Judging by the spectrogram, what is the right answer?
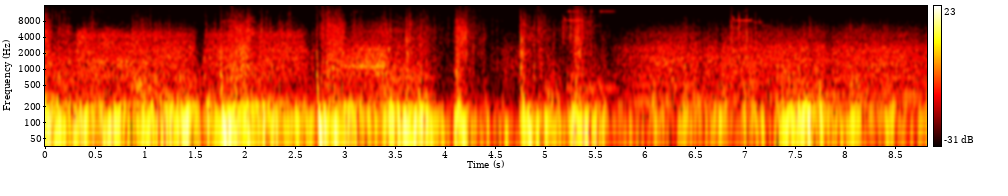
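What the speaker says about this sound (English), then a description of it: "Like that fireball right there, that struck me as the traditional Doom fireball. Like Imp fireball." An Imp fireball in Doom (2016) on PC lands amid dense combat: a continuous roar of booming explosions and bursts with sharp impacts, loud and close, and no speech.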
